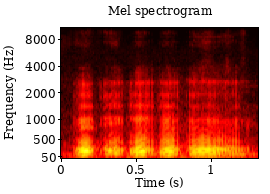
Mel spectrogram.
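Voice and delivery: soft pretend mmm of delight, before tasting; mock yummy hum. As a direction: hum as if it's already delicious. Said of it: "he says without trying it".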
